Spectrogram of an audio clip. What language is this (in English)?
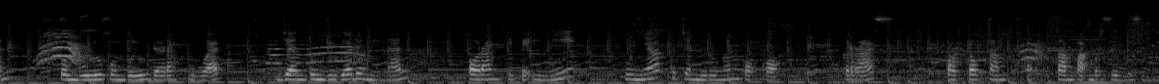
Indonesian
